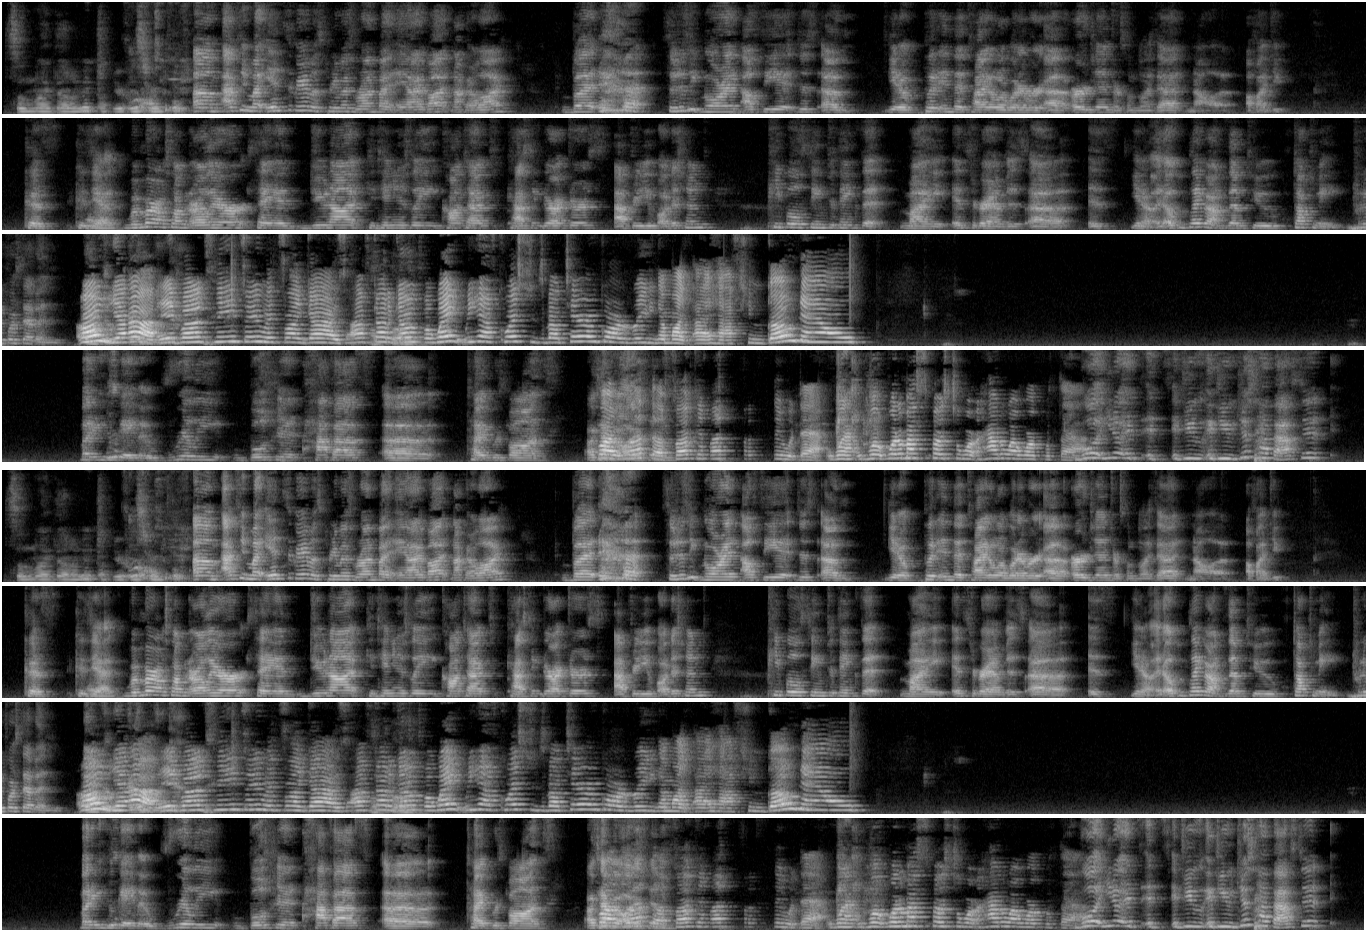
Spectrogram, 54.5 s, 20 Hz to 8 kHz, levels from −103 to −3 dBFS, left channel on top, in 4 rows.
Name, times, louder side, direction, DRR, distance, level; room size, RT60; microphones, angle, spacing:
voice 1, 0.0-1.6 14.5-14.7 27.1-27.2 31.2-31.5, left 2 dB, 5° left, -4 dB, 1.6 m, -43 dB
voice 2, 1.9-5.0 5.6-6.4 6.6-8.5 8.8-12.3 12.5-12.7 13.9-14.1 14.4-20.7 21.3-24.7 24.9-29.1 41.7-45.2 45.6-46.3 46.7-47.6 51.6-54.2, right 4 dB, 45° right, 1 dB, 0.8 m, -37 dB
voice 3, 28.0-35.8 42.0-42.1 46.9-48.1 48.6-51.8, left 4 dB, 80° left, 6 dB, 0.7 m, -29 dB
4.6 x 3.0 x 2.6 m, 0.29 s
head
